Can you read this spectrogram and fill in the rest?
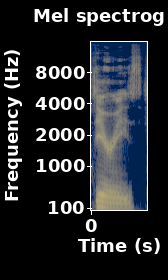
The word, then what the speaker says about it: Ceres: It's Ceres. I'm pretty sure it's Ceres.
